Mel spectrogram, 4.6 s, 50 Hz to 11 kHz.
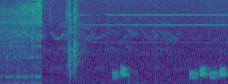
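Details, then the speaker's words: Mini Cooper S with £100 replacement engine, first start attempt: quick paired beeps, engine never turns over; start warning, likely because clutch and brake not pressed. "It's beeping. Is your foot on the brake? Oh, you've got to put your foot on the brake."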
